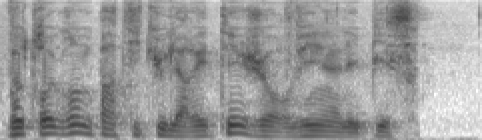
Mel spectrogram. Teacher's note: he does close his mouth completely for the D sound because we have to hear that D as native speakers and native listeners.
